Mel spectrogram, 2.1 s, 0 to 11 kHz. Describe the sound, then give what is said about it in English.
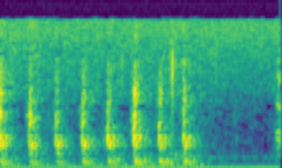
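Knuckles rap on the door of a room in a large New York hotel: a quick, even series of several knocks, moderately loud, followed by a short stretch of quiet. “Jimmy raises his good arm to knock on the door of room 302, then pauses.”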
